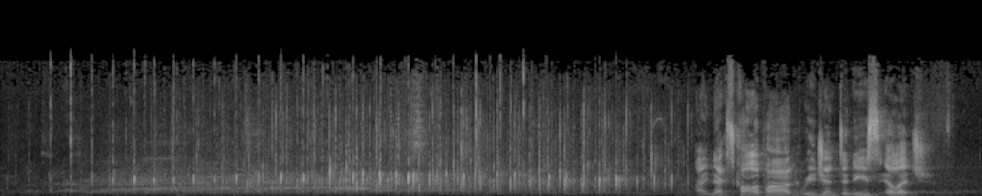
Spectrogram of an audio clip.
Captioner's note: cheers and applause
